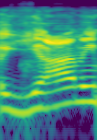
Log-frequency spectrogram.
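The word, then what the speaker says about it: yoni: A Yanni massage is it's spelled Y-O-N-I. Oh, okay. It's not. See, I heard Yanni. I thought it was the musician.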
